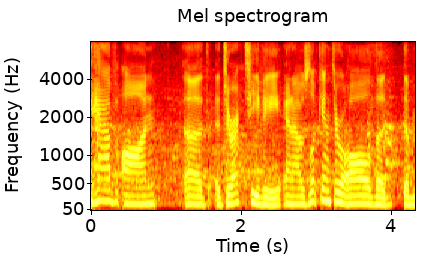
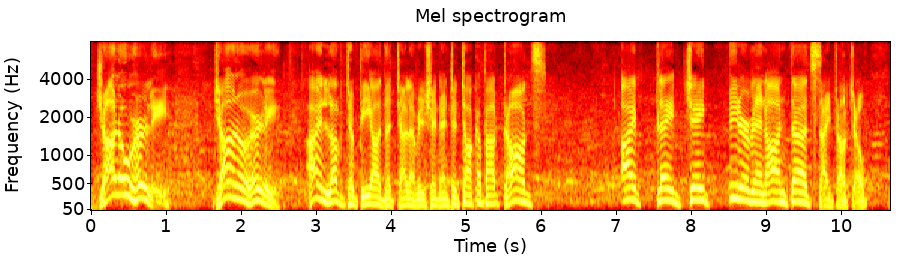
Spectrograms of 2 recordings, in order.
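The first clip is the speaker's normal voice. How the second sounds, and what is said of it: Imitates another person's voice. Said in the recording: “That's not my best impression”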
